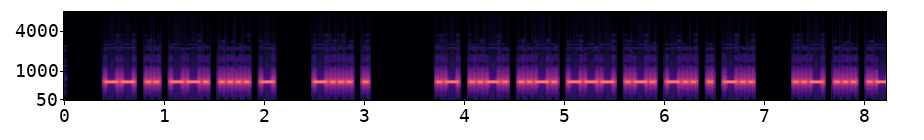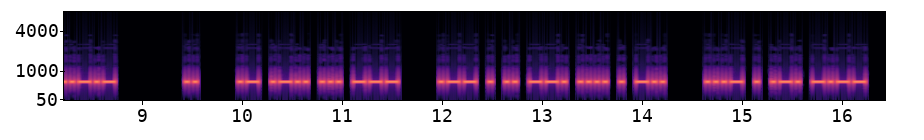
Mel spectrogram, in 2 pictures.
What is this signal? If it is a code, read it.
Morse code, heard as a keyed tone, about 30 wpm, 650 Hz. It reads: MIGHT BE AFFORDED US. I ALSO WEIGHED VERY
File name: Book Two / 03-Chapter 3 - 29 WPM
